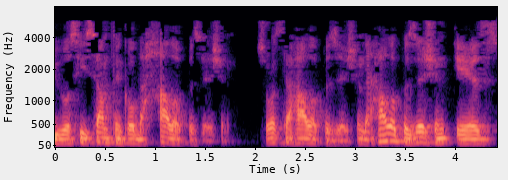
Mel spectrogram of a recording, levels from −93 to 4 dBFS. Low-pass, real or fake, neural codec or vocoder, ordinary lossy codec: 7.2 kHz; real; none; MP3, 24 kbps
